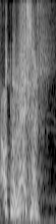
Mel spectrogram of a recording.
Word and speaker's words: Altomünster: Altomünster. Eu tô pronunciando errado, certamente. – Um alemão, tem que falar xingando, cara. Altomünster!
